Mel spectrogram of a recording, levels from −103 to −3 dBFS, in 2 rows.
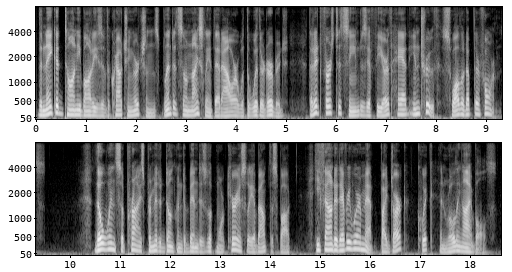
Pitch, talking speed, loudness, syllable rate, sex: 115 Hz, 190 wpm, -22 LUFS, 5.4 syllables/s, male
